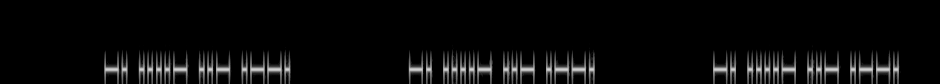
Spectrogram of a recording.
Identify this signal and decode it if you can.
Morse code, heard as a keyed tone, about 28 wpm, 700 Hz. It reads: N4UP N4UP N4UP
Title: Easy Call Signs Repeated 3x - 28wpm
